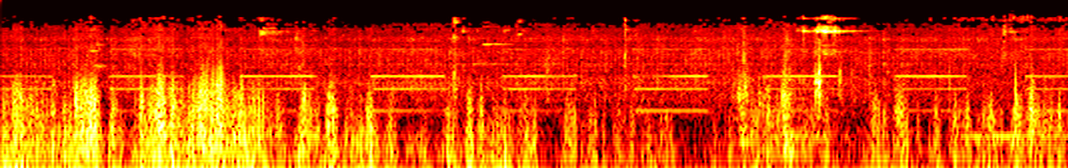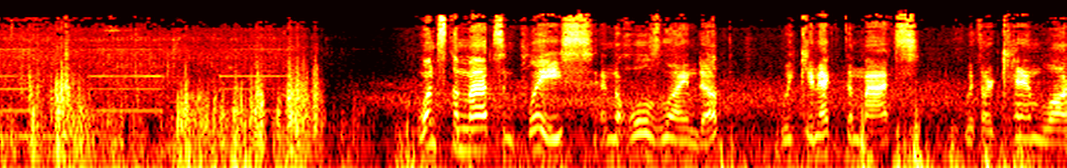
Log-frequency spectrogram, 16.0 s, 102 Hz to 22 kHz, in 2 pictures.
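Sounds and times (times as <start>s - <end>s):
backup alarm beeping: 0.0s - 10.3s
diesel engine running: 0.0s - 10.8s.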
